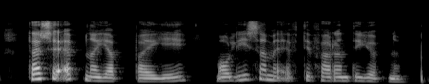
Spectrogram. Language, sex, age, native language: Icelandic, female, 50-59, German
